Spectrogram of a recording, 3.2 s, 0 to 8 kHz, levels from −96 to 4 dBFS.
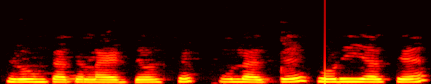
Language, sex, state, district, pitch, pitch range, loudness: Bengali, female, West Bengal, Malda, 250 Hz, 235-260 Hz, -24 LUFS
